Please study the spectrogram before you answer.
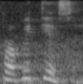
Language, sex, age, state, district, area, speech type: Assamese, female, 60+, Assam, Tinsukia, rural, spontaneous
